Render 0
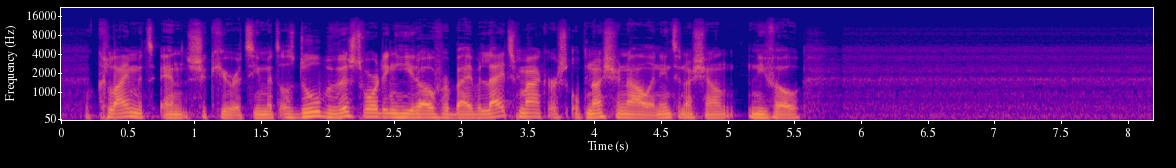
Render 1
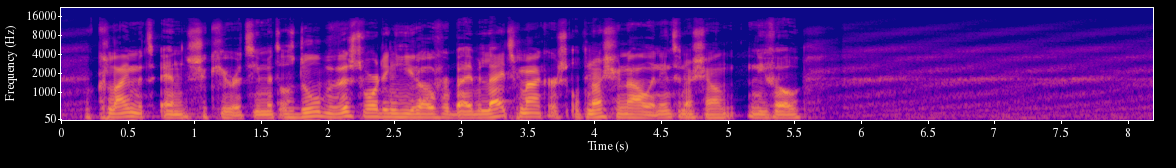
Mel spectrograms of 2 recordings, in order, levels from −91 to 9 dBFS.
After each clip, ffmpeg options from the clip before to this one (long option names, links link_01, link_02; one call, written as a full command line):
ffmpeg -i in.wav -filter_complex "[0:a]afftfilt=real='re*pow(10,13/40*sin(2*PI*(1.3*log(max(b,1)*sr/1024/100)/log(2)-(1.3)*(pts-256)/sr)))':imag='im*pow(10,13/40*sin(2*PI*(1.3*log(max(b,1)*sr/1024/100)/log(2)-(1.3)*(pts-256)/sr)))':win_size=1024:overlap=0.75,equalizer=frequency=1600:width_type=o:width=0.22:gain=6,acrossover=split=290|1100[link_01][link_02][link_03];[link_01]asoftclip=type=tanh:threshold=-26.5dB[link_04];[link_04][link_02][link_03]amix=inputs=3:normalize=0,volume=3dB" out.wav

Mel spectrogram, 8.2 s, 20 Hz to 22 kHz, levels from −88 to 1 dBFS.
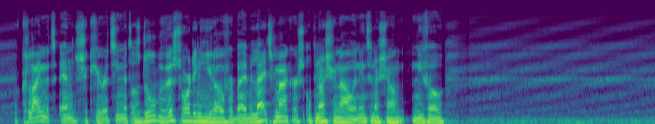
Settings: ffmpeg -i in.wav -af "asubboost=boost=8:cutoff=140" out.wav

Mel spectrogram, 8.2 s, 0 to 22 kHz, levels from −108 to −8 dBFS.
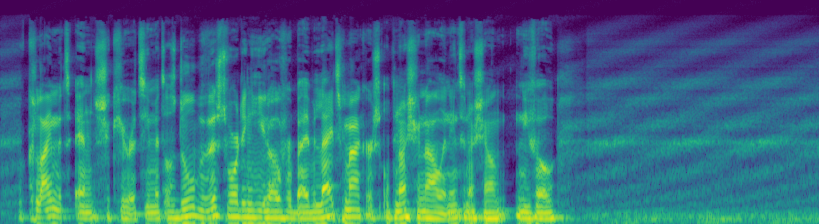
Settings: ffmpeg -i in.wav -af "bandreject=frequency=60:width_type=h:width=6,bandreject=frequency=120:width_type=h:width=6,bandreject=frequency=180:width_type=h:width=6,bandreject=frequency=240:width_type=h:width=6" out.wav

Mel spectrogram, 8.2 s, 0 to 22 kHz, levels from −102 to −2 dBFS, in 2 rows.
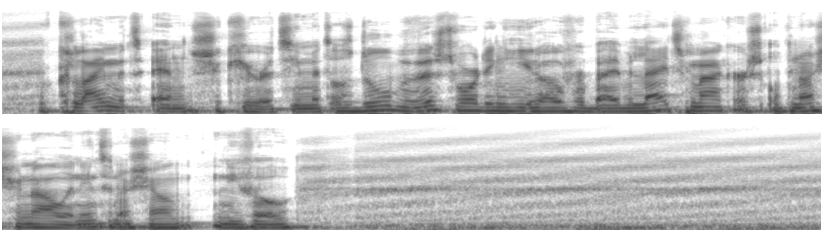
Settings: ffmpeg -i in.wav -af "acompressor=threshold=-28dB:ratio=2.5,volume=-6.5dB" out.wav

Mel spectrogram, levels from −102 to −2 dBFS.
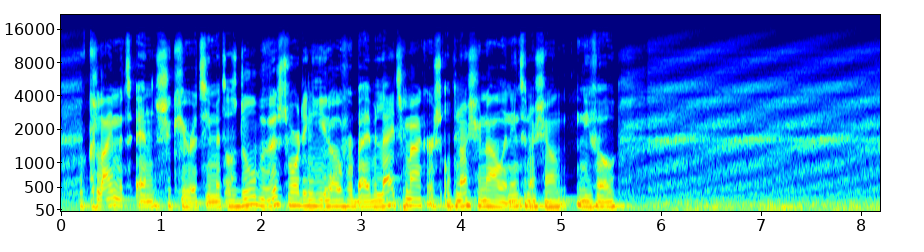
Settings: ffmpeg -i in.wav -af "aeval=exprs='val(0)+0.002*(sin(2*PI*60*n/s)+sin(2*PI*2*60*n/s)/2+sin(2*PI*3*60*n/s)/3+sin(2*PI*4*60*n/s)/4+sin(2*PI*5*60*n/s)/5)':channel_layout=same" out.wav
